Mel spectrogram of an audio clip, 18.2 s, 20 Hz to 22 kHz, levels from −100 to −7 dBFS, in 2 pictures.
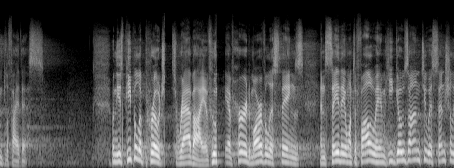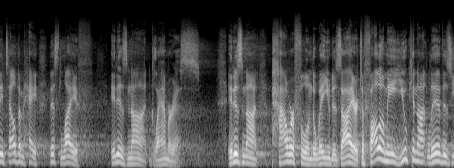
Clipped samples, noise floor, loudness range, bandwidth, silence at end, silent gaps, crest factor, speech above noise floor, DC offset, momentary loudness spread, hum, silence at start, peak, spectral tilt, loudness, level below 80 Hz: under 0.1%; -61 dBFS; 8 LU; 12 kHz; 0 s; none; 20 dB; 36 dB; under 0.1%; 13 LU; none; 0 s; -4 dBFS; -5.5 dB/octave; -24 LUFS; -74 dBFS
